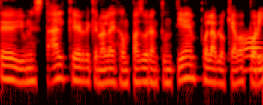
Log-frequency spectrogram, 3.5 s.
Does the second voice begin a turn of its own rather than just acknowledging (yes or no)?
no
